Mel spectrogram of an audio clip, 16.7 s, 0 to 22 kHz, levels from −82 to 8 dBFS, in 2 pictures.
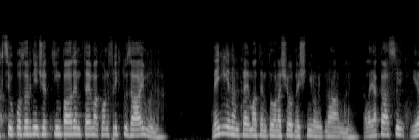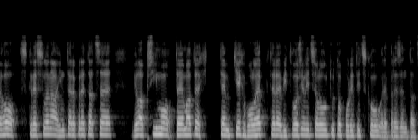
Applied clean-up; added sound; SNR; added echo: neural mask model DeepFilterNet 3.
